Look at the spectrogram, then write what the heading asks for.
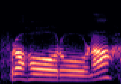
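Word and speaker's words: প্রহরণাঃ: জীবিতাহা নানা শস্ত্র প্রহরণা প্রহরণাহ এখানে বিসর্গ থাকায় হ উচ্চারণ করবেন আপনারা প্রহরণাহ সার্ভে সার্ভে যুদ্ধ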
